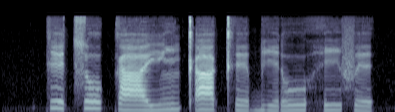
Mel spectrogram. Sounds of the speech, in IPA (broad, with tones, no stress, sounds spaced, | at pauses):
k ɪ˦˨ t͡s o˦ k aː˨ j ĩ˦ kʼ a˦ kʰ ɪ˨ ɓ i˨ ɾ uː˨ h i˨ f ɪ˨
